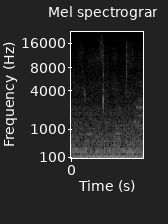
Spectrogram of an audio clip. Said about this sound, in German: Ihr hört im Hintergrund übrigens den Trecker, der uns hier rauffahren würde.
